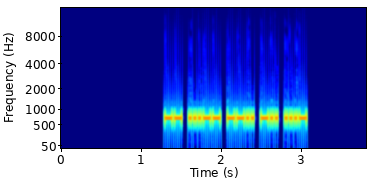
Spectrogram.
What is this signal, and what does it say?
Morse code, heard as a keyed tone, about 40 wpm, 700 Hz. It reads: M3ZDV
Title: DXCC-100 Call Signs - 5 Characters - Repeated 3x - 40wpm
